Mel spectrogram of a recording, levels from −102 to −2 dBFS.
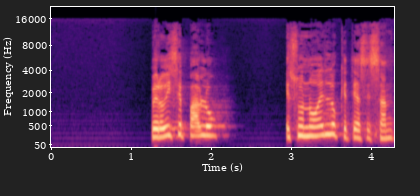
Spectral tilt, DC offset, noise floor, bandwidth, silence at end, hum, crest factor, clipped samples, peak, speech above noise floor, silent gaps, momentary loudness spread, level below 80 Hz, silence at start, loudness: -4 dB/octave; under 0.1%; -64 dBFS; 15.5 kHz; 0 s; none; 16 dB; under 0.1%; 0 dBFS; 51 dB; none; 7 LU; -72 dBFS; 1.25 s; -15 LUFS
